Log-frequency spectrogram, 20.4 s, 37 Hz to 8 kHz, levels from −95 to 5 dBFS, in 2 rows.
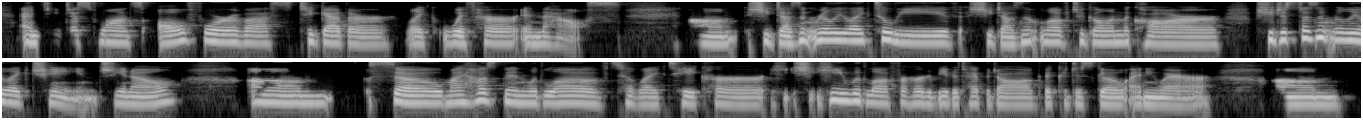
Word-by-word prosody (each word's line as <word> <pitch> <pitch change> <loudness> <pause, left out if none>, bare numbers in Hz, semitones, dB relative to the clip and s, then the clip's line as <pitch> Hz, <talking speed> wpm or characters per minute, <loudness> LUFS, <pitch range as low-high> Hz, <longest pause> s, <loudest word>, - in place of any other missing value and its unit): and 165 -2 +1
she 175 - -15
just 180 +1 +2
wants 165 -1 +3
all 165 +5 +3
4 190 -4 +2
of 170 - -2
us 155 -1 +2
together, 150 -7 -1
like, 145 -1 -3
with 155 -1 -1
her 155 -2 0
in 145 -1 -3
the 145 - -3
house. 130 -2 +4 0.7
Um, 145 -1 0
she 180 - 0
doesn't 165 +6 +1
really 210 -1 +3
like 195 0 +2
to 225 - +3
leave, 160 -4 -1
she 165 - -3
doesn't 145 +6 -2
love 170 -1 -1
to 185 - -3
go 165 -1 0
in 165 - -2
the 170 - -3
car. 140 -2 0 0.2
She 215 - 0
just 215 +1 +3
doesn't 255 +1 +4
really 210 -3 +1
like 160 -2 -1
change, 165 - -2
you 155 - -2
know? 150 +6 -1 0.5
Um, 160 +1 +1 0.3
so 160 -4 +6
my 165 - +1
husband 185 -2 0
would 160 0 -3
love 155 -2 -1
to, 155 - -6
like, 135 -1 -5
take 150 -2 -2
her 135 -3 -2
he - - -12
she - - 0
he 210 -1 0
would 195 -2 0
love 155 -2 -1
for 160 - -3
her 155 +1 -1
to - - -3
be 150 +1 -3
the 140 - -4
type 150 0 -7
of - - -9
dog 135 -1 -3
that - - -5
could - - -12
just 140 +1 +1
go 135 -2 0
anywhere. 130 -3 -2 0.5
Um, 140 -1 +1
160 Hz, 195 wpm, -23 LUFS, 145-175 Hz, 0.7 s, so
